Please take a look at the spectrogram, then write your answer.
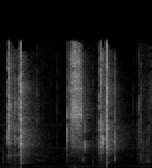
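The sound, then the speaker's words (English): A Bud Light beer can being cracked open: a couple of sharp metallic snaps, each followed by a short bright fizzing hiss, with brief pauses between and no voices. “You gotta get the crack.”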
